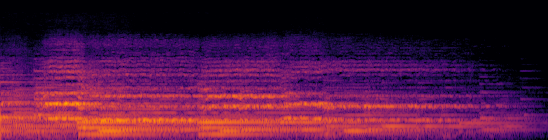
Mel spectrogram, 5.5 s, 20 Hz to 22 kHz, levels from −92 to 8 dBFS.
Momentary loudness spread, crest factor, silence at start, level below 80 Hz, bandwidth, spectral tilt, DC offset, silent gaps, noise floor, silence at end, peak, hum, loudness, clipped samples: 19 LU; 18 dB; 0 s; -64 dBFS; 9.2 kHz; -6.5 dB/octave; under 0.1%; none; -48 dBFS; 0.3 s; -8 dBFS; none; -25 LUFS; under 0.1%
